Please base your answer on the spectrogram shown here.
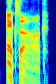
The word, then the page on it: exarch: British English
